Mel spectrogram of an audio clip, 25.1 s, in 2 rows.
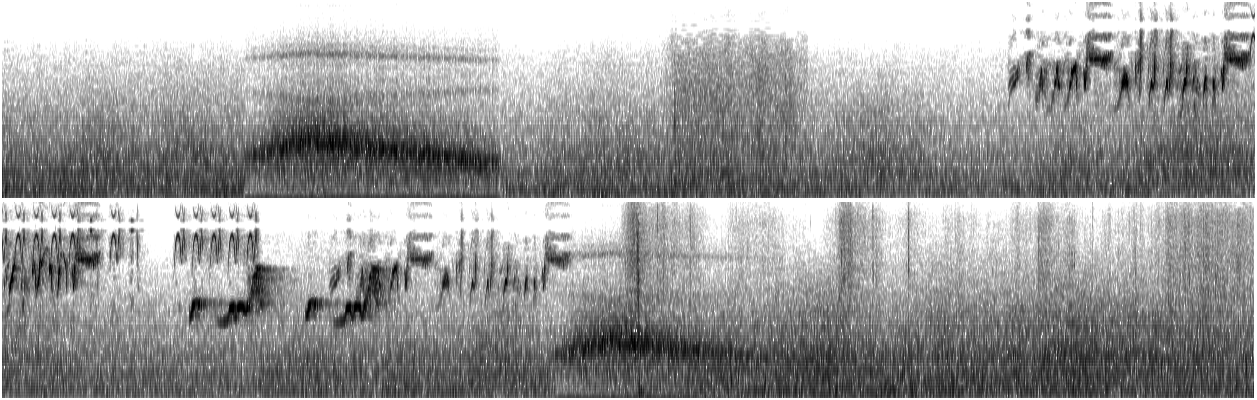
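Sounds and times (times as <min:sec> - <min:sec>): birds chirping in trills: 0:10.1 - 0:20.2
upward-sliding bird calls: 0:10.1 - 0:25.0.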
